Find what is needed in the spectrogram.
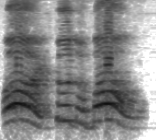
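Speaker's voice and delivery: a mock man's voice saying hello. Shown as a demonstration. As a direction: greet them like a man would. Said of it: "os homens falam como".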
